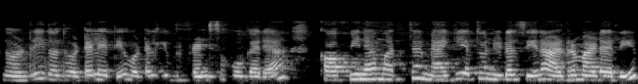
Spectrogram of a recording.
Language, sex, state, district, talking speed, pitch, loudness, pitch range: Kannada, female, Karnataka, Dharwad, 150 wpm, 215 Hz, -17 LUFS, 200-240 Hz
